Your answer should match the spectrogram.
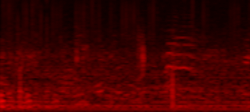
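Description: Near silence: a faint steady low hum, with one faint short high chirp near the end.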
